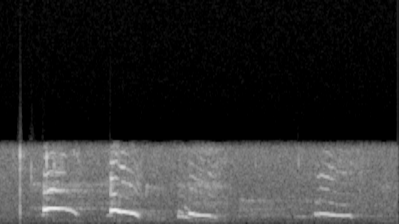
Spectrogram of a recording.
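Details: Mastiff named Maly giving four separate high whines, each rising slightly then sliding down in an arched curve, spaced about a second apart, the last softer and flatter, with a faint click before the first.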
